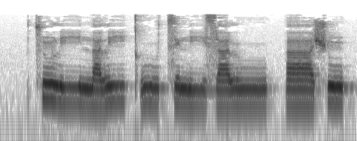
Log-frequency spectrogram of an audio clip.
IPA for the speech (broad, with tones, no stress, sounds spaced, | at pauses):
t͡s ũ˦ l iː˨ n a˨ l iː˦ kʼ uː˦˨ t͡s ɪ˦ n iː˨ z a˦ l uː˦ | aː˨ ʃ ũ˦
